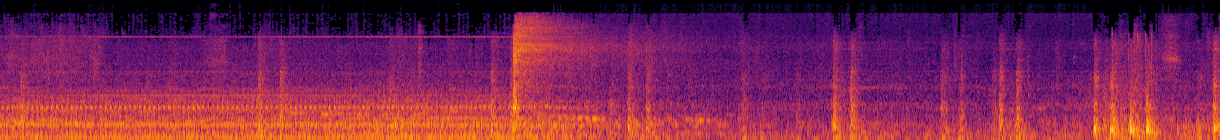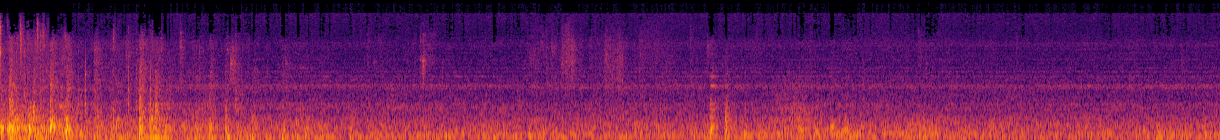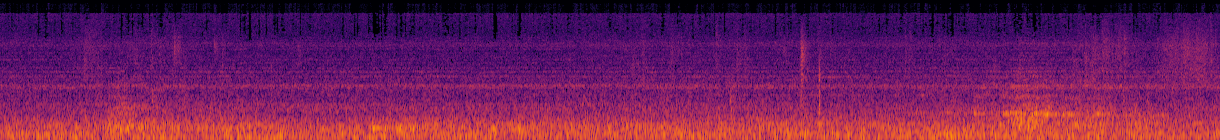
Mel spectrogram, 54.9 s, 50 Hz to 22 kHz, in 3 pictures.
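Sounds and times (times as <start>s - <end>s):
train running rumble: 0.0s - 54.9s
wheels clacking over rail joints: 8.8s - 22.9s.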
